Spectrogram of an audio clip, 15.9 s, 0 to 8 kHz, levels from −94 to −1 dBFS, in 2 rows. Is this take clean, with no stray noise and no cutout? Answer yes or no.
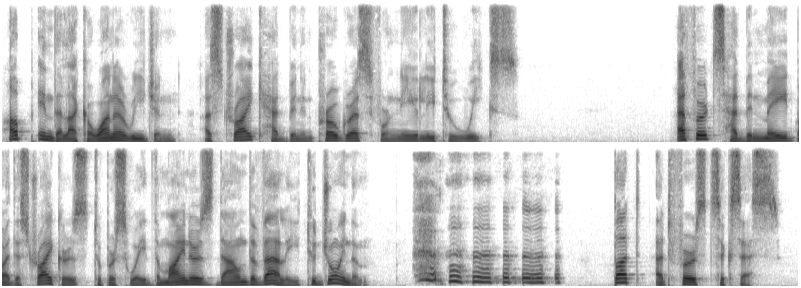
no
